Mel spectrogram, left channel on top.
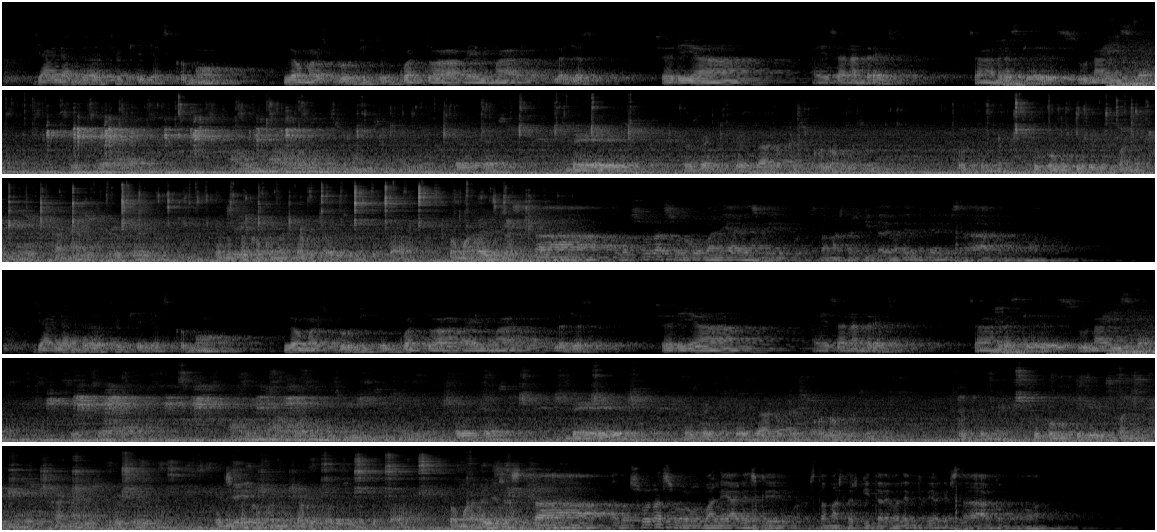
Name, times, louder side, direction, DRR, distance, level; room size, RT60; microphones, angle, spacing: voice 1, 0.3-2.2 2.8-5.9 6.5-7.5 8.1-9.0 9.7-11.5 12.2-13.1 13.8-16.6 17.2-17.8 18.3-20.3 21.1-24.8 25.2-27.2 27.5-28.3, equal, 5° left, 1 dB, 0.6 m, -40 dB
voice 2, 9.9-10.3 21.0-21.3 25.3-25.8 27.7-33.4, right 2 dB, 85° right, 3 dB, 0.9 m, -41 dB
Cat, 11.0-28.8, left 2 dB, 70° left, 1.4 m, -39 dB
7.3 x 6.6 x 4.1 m, 2.3 s
head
